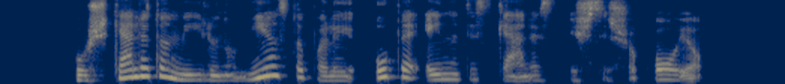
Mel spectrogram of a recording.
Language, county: Lithuanian, Vilnius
